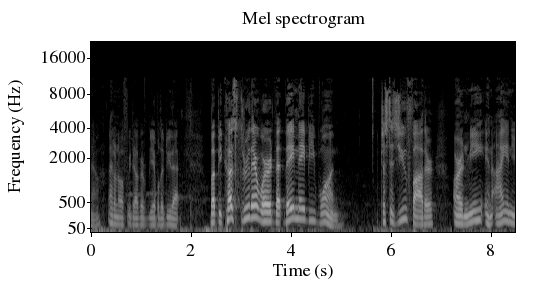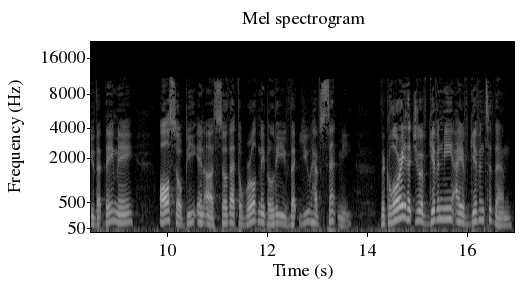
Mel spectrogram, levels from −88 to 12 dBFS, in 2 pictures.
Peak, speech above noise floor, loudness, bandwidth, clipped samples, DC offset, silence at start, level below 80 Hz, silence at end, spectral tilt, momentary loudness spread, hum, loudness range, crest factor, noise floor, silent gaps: -10 dBFS; 33 dB; -32 LUFS; 11.5 kHz; under 0.1%; under 0.1%; 0 s; -58 dBFS; 0.05 s; -5 dB/octave; 15 LU; none; 6 LU; 22 dB; -64 dBFS; none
